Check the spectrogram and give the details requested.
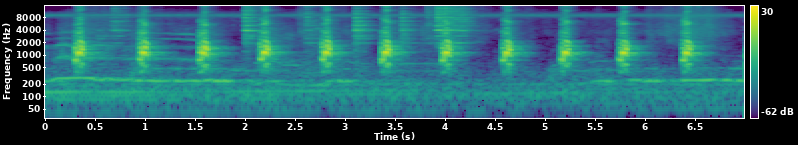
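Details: White-breasted waterhen call played as a bird-catching lure and vocal training: a monotonous run of twelve clipped, throaty notes spaced about 0.6 seconds apart, with a faint hum and some brief hiss.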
